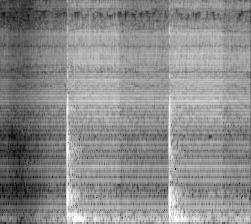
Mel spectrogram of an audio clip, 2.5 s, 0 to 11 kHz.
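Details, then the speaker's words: 20-watt busking amp powered from a power bank with a pure sine wave output: low steady mains-type hum that worsens when the amp is touched, with two sharp clicks; touching both the amp and the base quiets it; source unknown. "now weird thing is if i touch it it goes worse can you hear the difference"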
